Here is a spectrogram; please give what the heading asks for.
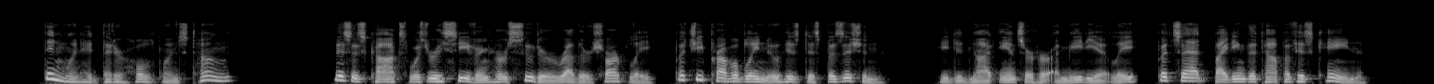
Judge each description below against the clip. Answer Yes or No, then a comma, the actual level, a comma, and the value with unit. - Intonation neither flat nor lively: No, wide, 6.1 semitones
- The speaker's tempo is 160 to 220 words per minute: No, average, 145 wpm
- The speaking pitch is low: Yes, low, 110 Hz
